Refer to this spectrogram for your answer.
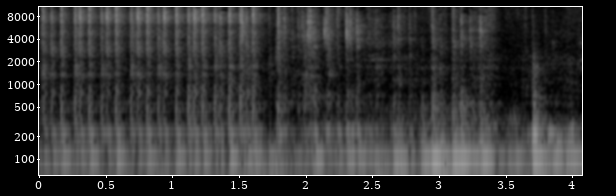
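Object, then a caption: Small wooden mantel clock case. Long nails rapidly tap and scratch the wooden sides of a small hollow wooden mantel clock, making a dense run of quick, clicky taps over a low, boomy resonance. The clock is then lifted, and its base and feet are tapped, giving a few heavier, deeper knocks near the end.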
